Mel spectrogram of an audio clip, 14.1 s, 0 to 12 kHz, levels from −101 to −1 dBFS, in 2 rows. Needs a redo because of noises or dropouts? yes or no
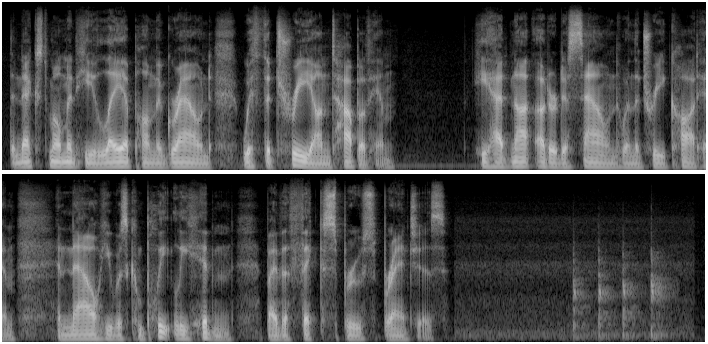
yes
